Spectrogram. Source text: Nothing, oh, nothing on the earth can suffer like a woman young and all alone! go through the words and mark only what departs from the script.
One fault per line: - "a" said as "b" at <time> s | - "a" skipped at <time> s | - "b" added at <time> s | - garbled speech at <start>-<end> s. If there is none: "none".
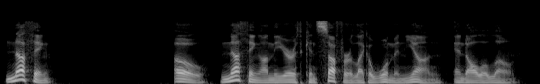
none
